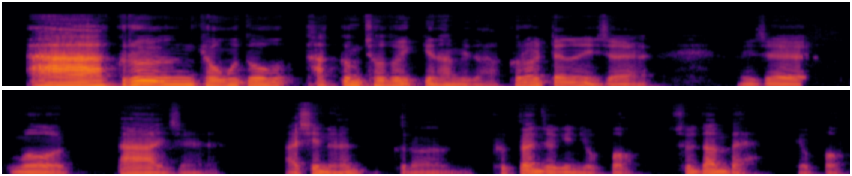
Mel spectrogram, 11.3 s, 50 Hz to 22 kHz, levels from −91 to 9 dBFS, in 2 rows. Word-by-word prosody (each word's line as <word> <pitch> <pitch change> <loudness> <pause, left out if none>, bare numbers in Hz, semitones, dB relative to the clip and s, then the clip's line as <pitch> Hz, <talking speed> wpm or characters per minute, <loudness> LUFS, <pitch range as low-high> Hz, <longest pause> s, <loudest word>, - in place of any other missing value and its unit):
아 115 -2 +8
그런 150 +2 +4
경우도 135 +4 -1
가끔 120 +5 -2
저도 115 -2 -1
있긴 90 +1 -3
합니다. 75 -7 -7
그럴 135 +4 -3
때는 120 0 -2
이제 85 -1 -5 0.7
이제 95 -1 -3 0.4
뭐 95 -4 -3 0.3
다 90 -1 -1
이제 70 0 -13 0.6
아시는 95 -1 -5 0.2
그런 75 -4 -13 0.3
극단적인 95 -8 -4
요법, 75 0 -11 0.2
술 105 -2 -7
담배 100 -6 -3 0.4
요법. 75 0 -15
100 Hz, 230 characters per minute, -29 LUFS, 80-120 Hz, 0.7 s, 아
